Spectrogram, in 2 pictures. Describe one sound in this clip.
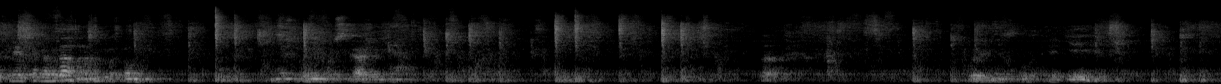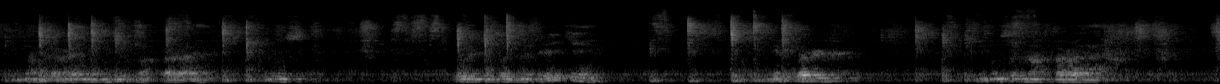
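An elderly man speaks calmly, lecturing.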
